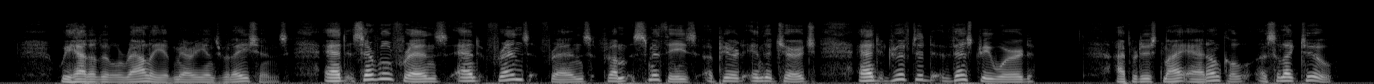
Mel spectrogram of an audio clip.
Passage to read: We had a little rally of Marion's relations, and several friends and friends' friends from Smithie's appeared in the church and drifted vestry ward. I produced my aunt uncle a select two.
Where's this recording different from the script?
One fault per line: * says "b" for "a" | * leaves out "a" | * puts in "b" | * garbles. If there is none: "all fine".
all fine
